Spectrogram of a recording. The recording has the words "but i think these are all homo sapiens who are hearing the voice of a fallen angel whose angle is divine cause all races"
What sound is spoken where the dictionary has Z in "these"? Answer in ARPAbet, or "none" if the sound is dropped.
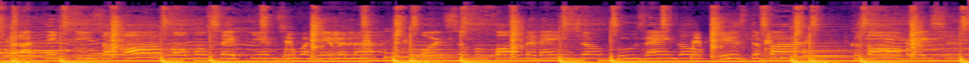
Z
